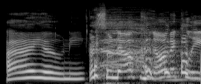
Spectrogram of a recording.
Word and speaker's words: Ione: But especially in something like fantasy, when stuff is made up, they want you to pronounce names and places. And I was like, it's Ione.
